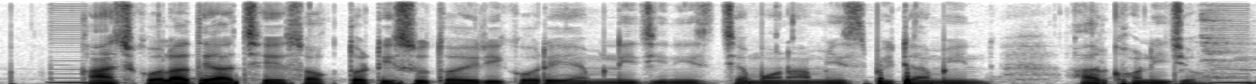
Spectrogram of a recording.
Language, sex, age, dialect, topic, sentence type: Bengali, male, 18-24, Western, agriculture, statement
